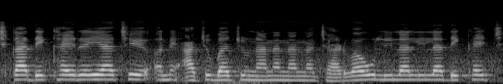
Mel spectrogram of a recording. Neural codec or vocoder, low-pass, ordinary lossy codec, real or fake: none; none; none; real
